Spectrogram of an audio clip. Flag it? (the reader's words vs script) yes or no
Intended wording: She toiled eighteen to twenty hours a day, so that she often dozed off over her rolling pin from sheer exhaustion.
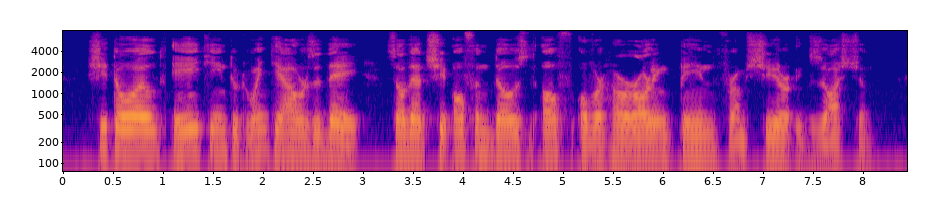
no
